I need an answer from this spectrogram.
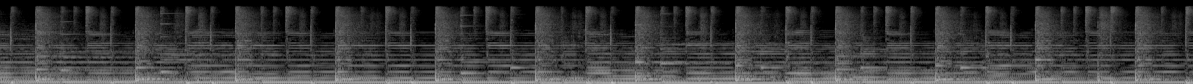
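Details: Upbeat instrumental music with guitar, a steady beat and a strong bass line plays throughout, with no animal sound.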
